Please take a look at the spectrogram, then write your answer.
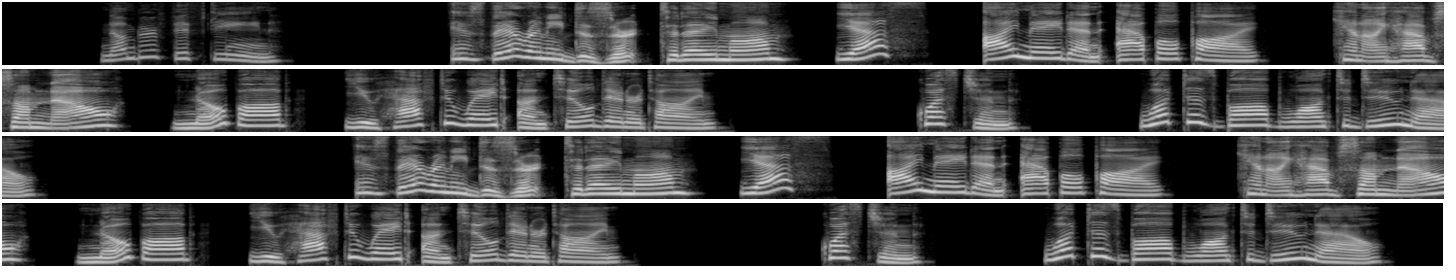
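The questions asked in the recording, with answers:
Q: What does Bob want to do now?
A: Eat some apple pie.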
